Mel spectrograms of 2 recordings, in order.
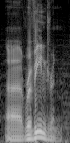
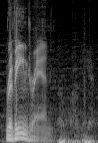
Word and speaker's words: Ravindran: I'm told I'm pronouncing Ravindran's name wrong. Hang on a second. Let me give you the actual name. Sounds like a cold medicine. Ravindran. I've been saying Ravindran. It's Ravindran. Ravindran does sound more like a cold medicine instead of Ravindran.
